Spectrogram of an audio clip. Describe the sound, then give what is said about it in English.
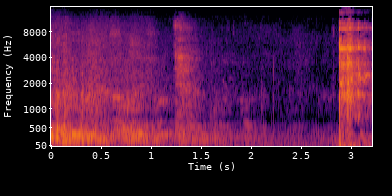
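Glass clinks sharply a couple of times as a bottle is handled and opened by a man whose hand is shaking, for a nightcap, with a low murmur in the background at first. “his hand's shaking so much he can hardly get the top off the bottle.”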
